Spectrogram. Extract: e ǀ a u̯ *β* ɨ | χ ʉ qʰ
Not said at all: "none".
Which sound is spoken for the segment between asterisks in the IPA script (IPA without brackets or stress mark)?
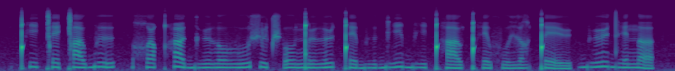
b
